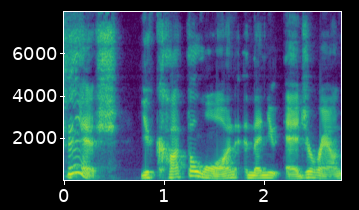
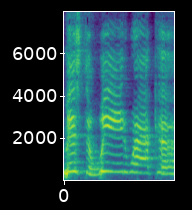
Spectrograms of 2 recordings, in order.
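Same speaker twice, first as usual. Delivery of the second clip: put-on mimicked creepy elderly woman, higher pitch. Retelling what an old woman called out while landscaping: imitating a creepy old woman. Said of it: "That's exactly what she sounds like".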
